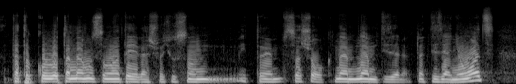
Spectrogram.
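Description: A man speaks in an unremarkable speaking voice at a medium pitch. His pace is fairly slow. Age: 40s. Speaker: writer. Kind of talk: panel discussion.

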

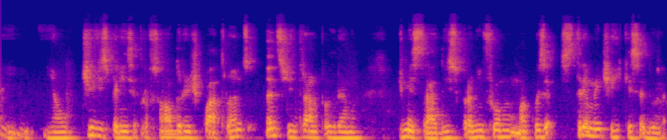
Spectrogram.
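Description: A man with a dark, mellow tone talks at medium pitch, somewhat breathy, his pitch varying in an ordinary way. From Brazil, São Paulo. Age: 30s. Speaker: law professor. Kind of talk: interview, advice talk.

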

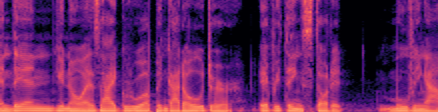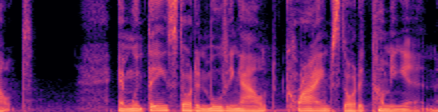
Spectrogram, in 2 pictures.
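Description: A woman with an American accent speaks at a very deep, low pitch with a dark, mellow tone. Her moderate-paced delivery has monotone, flat intonation and very even loudness. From North St. Louis, Missouri. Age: 60s. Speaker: urban farm manager. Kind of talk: casual chat.

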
